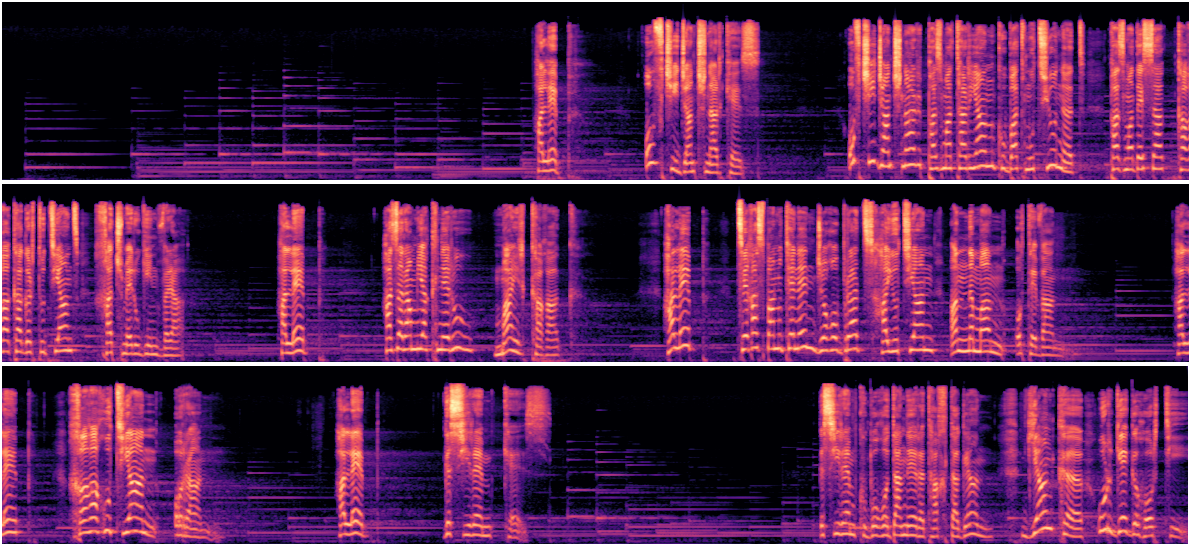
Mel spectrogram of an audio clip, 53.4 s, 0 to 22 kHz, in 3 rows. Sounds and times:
Music: 0:00.0 - 0:53.4
Speech: 0:08.0 - 0:08.6, 0:09.7 - 0:11.4, 0:12.7 - 0:20.6, 0:22.0 - 0:22.6, 0:23.6 - 0:26.4, 0:27.8 - 0:28.2, 0:28.8 - 0:33.8, 0:35.4 - 0:36.0, 0:36.6 - 0:38.9, 0:40.6 - 0:41.3, 0:42.2 - 0:43.8, 0:47.9 - 0:53.4.

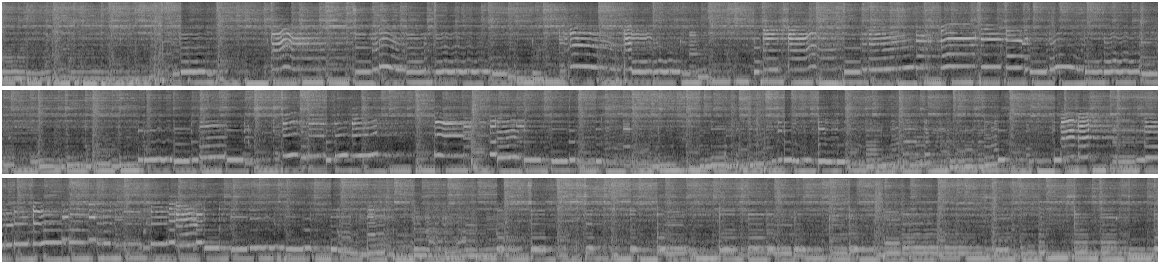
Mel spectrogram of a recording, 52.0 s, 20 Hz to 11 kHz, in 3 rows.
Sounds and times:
Blues: 0:00.0 - 0:52.0
Strum: 0:00.0 - 0:52.0.

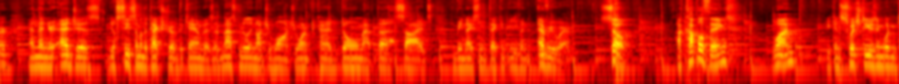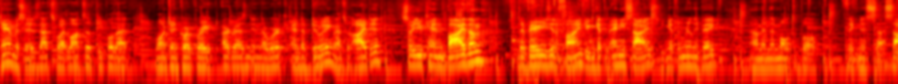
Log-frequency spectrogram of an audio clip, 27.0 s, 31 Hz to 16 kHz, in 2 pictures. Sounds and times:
Speech: 0:00.0 - 0:09.5, 0:10.2 - 0:26.9
Music: 0:00.0 - 0:26.9.

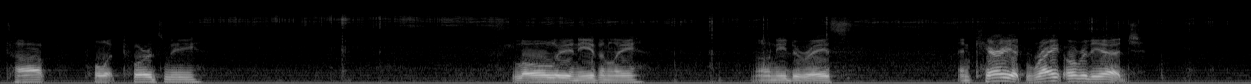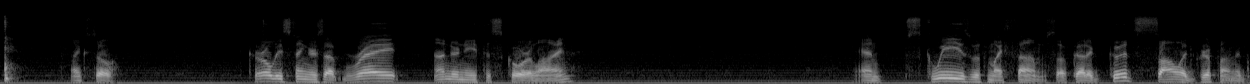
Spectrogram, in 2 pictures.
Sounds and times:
Speech: 0:00.0 - 0:02.0, 0:05.1 - 0:06.5, 0:07.6 - 0:08.6, 0:09.6 - 0:11.5, 0:13.2 - 0:13.8, 0:15.0 - 0:18.4, 0:21.1 - 0:25.0.

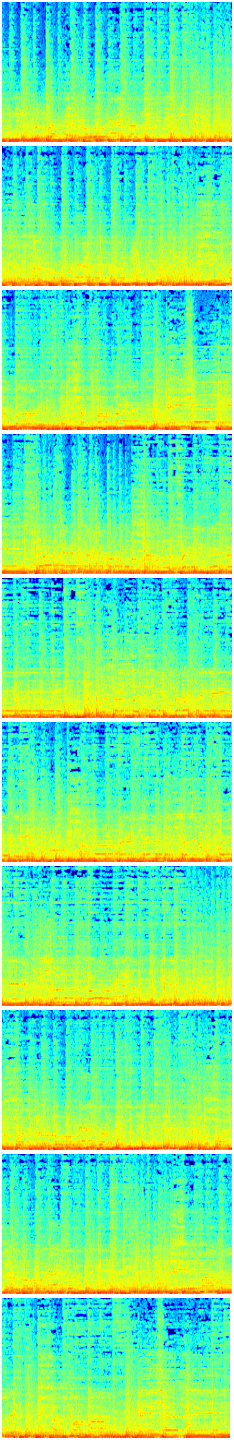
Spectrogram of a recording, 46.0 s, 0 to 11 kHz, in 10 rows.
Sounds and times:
Music: 0:00.0 - 0:45.9.

